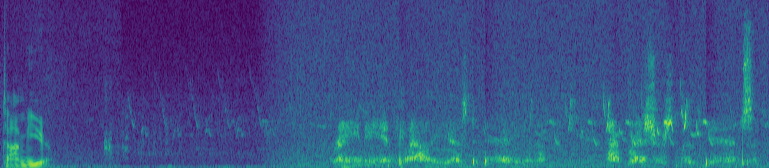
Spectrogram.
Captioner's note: whispering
